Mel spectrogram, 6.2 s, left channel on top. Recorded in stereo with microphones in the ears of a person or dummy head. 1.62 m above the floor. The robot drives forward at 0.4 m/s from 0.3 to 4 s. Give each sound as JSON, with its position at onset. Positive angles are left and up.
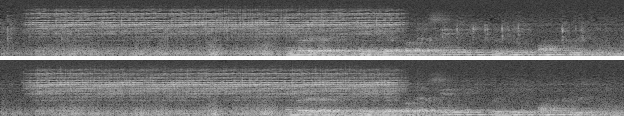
{"t": 2.8, "sound": "a man speaking", "side_deg": -40, "distance_m": 7.5}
